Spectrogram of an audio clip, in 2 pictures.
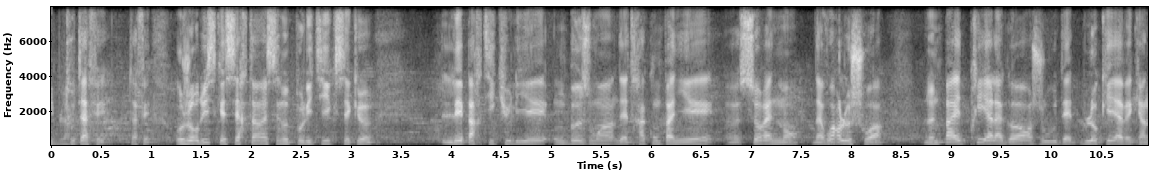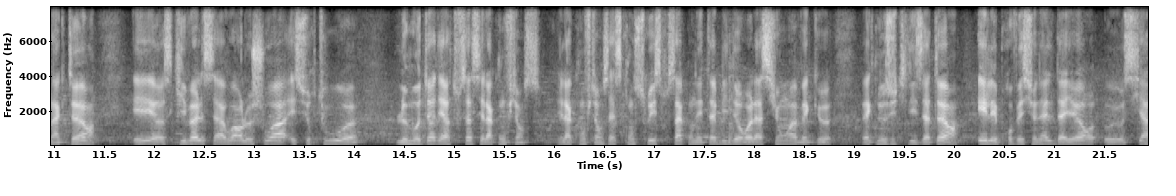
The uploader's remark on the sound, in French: Cette interview a été enregistrée en live d'Immo, le Congrès immobilier FNAIM.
